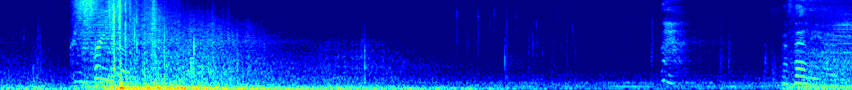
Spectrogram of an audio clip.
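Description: A fiery Confringo explosive spell bursts in the game Hogwarts Legacy. A loud booming blast rolls out and decays over several seconds, followed by fainter game sounds, a later burst and a voice.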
